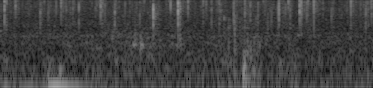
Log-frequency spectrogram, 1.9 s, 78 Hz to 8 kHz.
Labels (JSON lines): {"label": "biophony", "recorder": "SoundTrap 300"}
